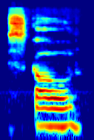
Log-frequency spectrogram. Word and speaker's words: scone: We had tea, we had little sandwiches, a scone or a scone, whichever way you pronounce it, with jam and thick clotted cream.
